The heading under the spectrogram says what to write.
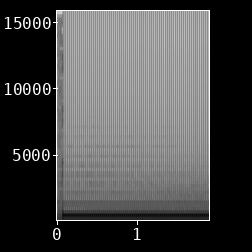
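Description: telephone call tone

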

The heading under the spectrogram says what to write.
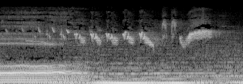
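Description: birds chirping

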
